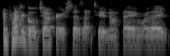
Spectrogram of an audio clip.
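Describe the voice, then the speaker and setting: A man's voice: fairly quick, muffled recording. A young man cohosting a podcast, chatting casually and animatedly with friends. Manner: animated, jumps into high mock voices while laughing. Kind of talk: casual chat.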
